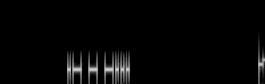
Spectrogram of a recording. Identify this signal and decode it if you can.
Morse code, heard as a keyed tone, about 44 wpm, 700 Hz. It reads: ATB
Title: All Cut Numbers - 3-Digit 45wpm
